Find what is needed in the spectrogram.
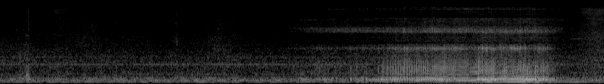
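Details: Adult man sleeping: a low rattling snore building on an in-breath over a faint room hum; ordinary snoring.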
